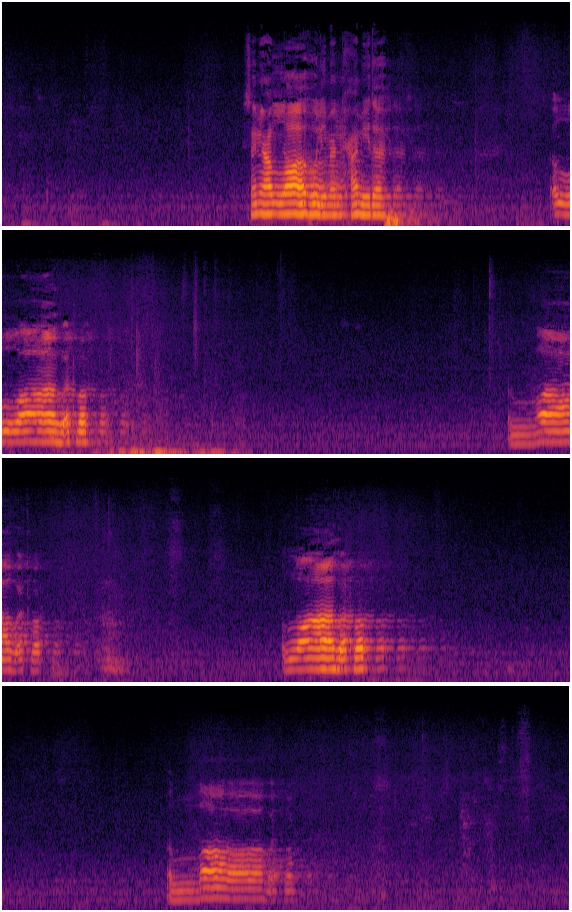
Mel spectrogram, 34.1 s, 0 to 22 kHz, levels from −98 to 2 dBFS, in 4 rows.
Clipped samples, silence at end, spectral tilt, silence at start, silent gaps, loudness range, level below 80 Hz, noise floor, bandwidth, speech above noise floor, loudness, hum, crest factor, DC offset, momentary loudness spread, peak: under 0.1%; 4.15 s; -7 dB/octave; 3.65 s; none; 18 LU; -54 dBFS; -64 dBFS; 13.5 kHz; 37 dB; -28 LUFS; none; 24 dB; under 0.1%; 28 LU; -10 dBFS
